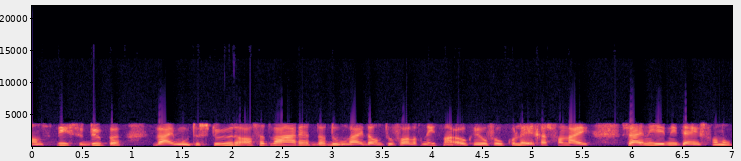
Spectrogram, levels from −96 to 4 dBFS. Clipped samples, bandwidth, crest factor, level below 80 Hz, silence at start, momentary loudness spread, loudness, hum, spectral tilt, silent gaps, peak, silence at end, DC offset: under 0.1%; 5.8 kHz; 18 dB; -86 dBFS; 0 s; 5 LU; -21 LUFS; none; -5.5 dB/octave; none; -4 dBFS; 0 s; under 0.1%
